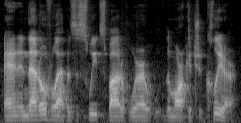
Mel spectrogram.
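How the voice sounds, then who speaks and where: A man's voice: lowish voice, fairly even intonation, a little fast, sharp tone. A man, speaking as a consumer advocate on a panel in an earnest, plainspoken way. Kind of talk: panel discussion remarks.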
